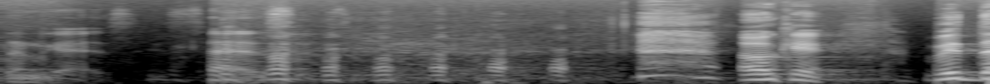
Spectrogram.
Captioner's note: laughter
